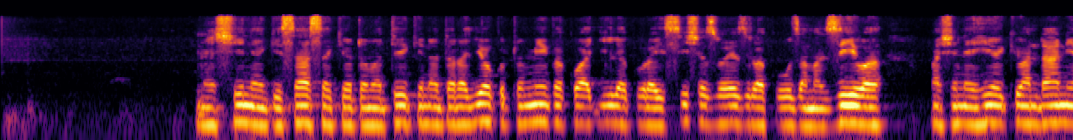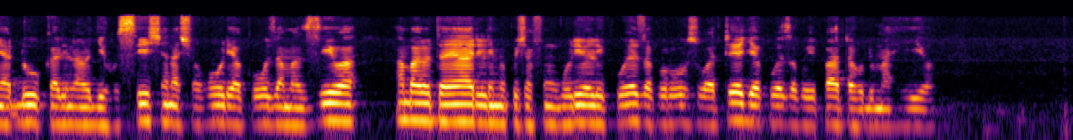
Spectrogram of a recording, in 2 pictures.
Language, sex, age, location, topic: Swahili, male, 25-35, Dar es Salaam, finance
